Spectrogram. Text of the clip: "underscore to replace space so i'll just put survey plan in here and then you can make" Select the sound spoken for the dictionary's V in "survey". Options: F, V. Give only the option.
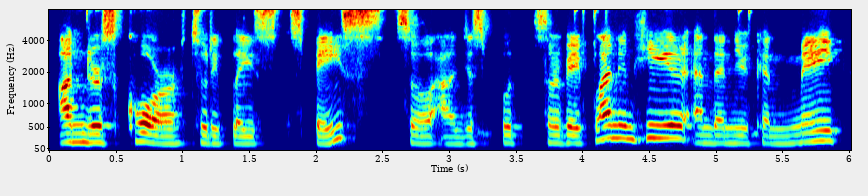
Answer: V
